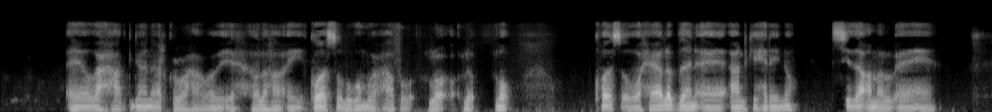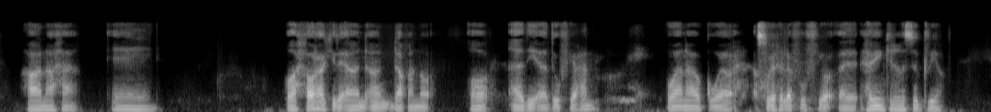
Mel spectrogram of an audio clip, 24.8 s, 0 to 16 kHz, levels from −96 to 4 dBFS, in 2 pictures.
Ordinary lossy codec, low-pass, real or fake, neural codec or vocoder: none; 7.2 kHz; fake; codec, 16 kHz, 1 kbps, X-Codec, WavLM features, trained on Multilingual LibriSpeech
